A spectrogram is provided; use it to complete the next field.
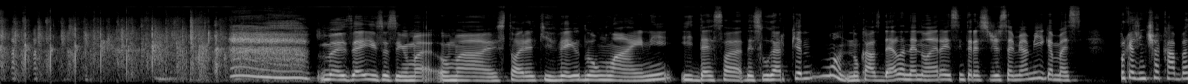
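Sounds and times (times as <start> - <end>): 
applause: 0.0 - 3.0
speech: 2.3 - 11.8.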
